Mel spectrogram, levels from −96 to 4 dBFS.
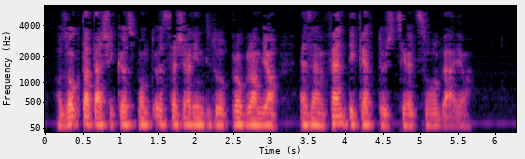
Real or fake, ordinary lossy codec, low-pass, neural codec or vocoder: real; MP3, 24 kbps; 5.4 kHz; none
